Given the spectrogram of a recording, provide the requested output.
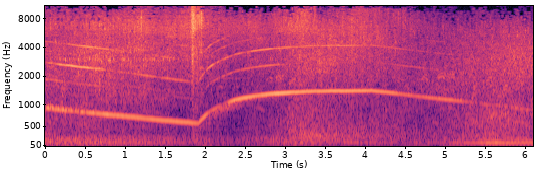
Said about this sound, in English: The cop cars clear out.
